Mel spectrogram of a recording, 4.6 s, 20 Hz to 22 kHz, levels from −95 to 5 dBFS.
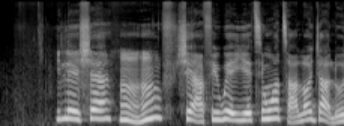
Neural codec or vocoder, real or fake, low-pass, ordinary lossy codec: none; real; none; none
